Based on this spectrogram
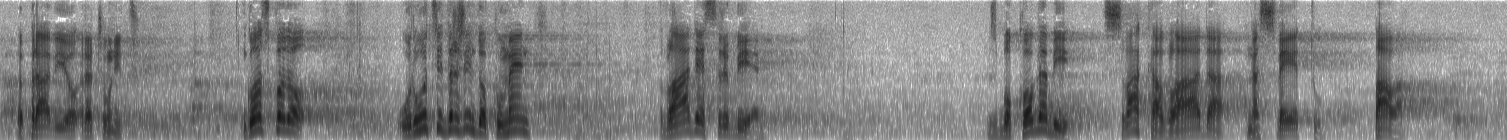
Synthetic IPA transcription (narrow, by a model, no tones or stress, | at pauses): pɾaʋioɾat͡ʃuːnit̪su̥ | ɡo̞spo̞d̪o | uɾuːt̪sid̪r̩ʒimd̪o̞kume̞nt̪ | ʋlˠaːd̪e̞sr̩bijḛ | zbo̞ɡ̚ko̞ɡabisʋakaʋlˠaːd̪anasʋeːt̪u | palˠa̰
